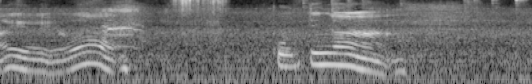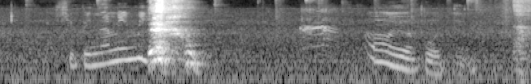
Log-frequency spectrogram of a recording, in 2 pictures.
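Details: House cat Murphy, reacting to a sneeze, utters a series of rising-and-falling wavering meows spaced a few seconds apart, with a loud noise burst midway and someone speaking to him indoors.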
